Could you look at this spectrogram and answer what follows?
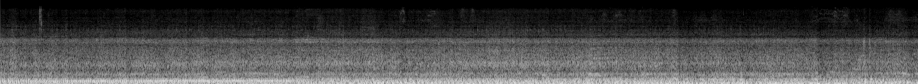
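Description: Steady road-traffic and engine noise from vehicles on the move, with a low engine hum through the first three seconds.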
